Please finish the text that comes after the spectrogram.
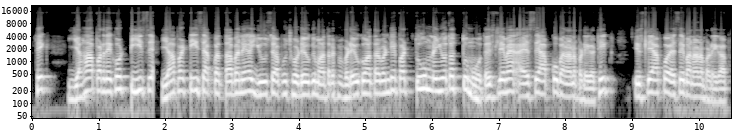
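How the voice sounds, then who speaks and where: Patient high-voiced male teacher, lo-fi. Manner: patient, repetitive, checks in with frequent "ठीक". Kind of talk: step-by-step spelling lesson.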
